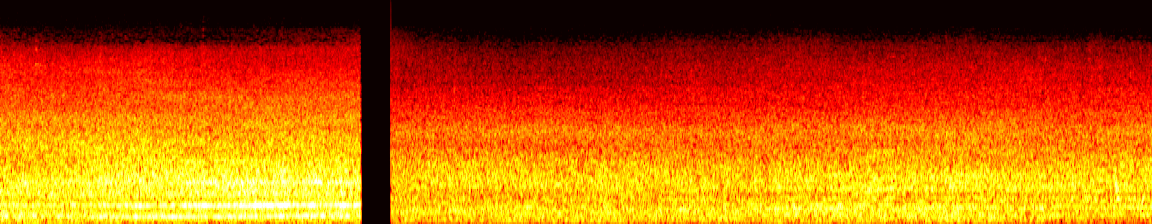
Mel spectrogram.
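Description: An approaching train drones with a steady hum, growing louder. The sound cuts off abruptly a little under four seconds in. A quieter, steady rumble of a train approaching in the distance follows.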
